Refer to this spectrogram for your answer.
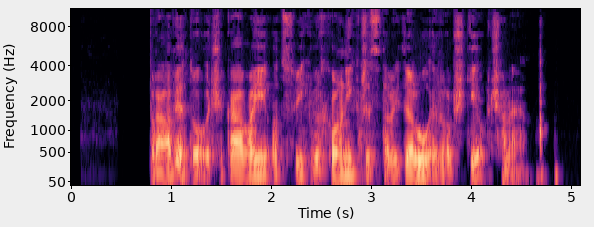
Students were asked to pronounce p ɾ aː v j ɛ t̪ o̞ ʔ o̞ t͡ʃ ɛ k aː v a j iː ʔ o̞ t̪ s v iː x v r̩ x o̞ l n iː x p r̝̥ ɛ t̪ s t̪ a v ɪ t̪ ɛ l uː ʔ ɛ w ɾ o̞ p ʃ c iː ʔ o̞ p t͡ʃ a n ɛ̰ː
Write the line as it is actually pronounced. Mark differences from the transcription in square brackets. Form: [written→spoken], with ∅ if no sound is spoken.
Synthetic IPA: p ɾ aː v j ɛ t̪ o̞ ʔ o̞ t͡ʃ ɛ k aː v a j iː ʔ o̞ t̪ s v iː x v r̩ x o̞ l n iː x p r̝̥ ɛ t̪ s t̪ a v ɪ t̪ ɛ l uː ʔ ɛ [w→v] ɾ o̞ p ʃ c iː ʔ o̞ p t͡ʃ a n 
